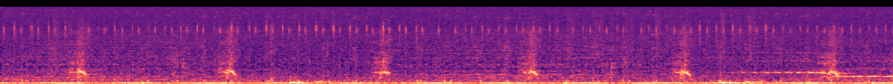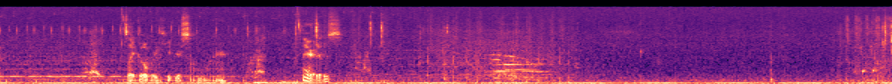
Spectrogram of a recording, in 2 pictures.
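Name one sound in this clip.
Video game music plays with a slow, regular beat.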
